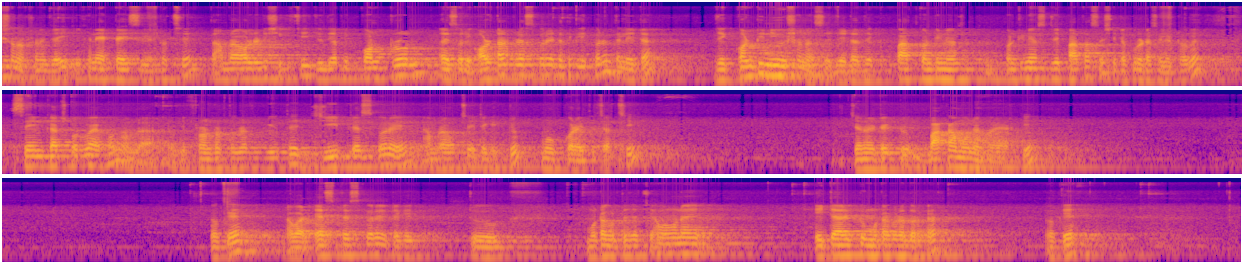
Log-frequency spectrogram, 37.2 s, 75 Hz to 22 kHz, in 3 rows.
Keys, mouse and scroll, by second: 0.7 click, 5.7 alt+click, 9.4-14.1 middle drag, 14.1 click, 15.8 g, 27.9 s, 32.9 alt+click, 34.5-36.4 middle drag, 36.4 click.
